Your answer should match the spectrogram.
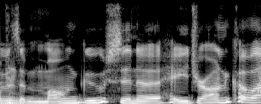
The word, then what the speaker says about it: Hadron Collider: We haven't even gotten to the the Hadron Collider, or am I saying that right? – The Hadron Collider.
